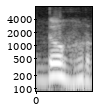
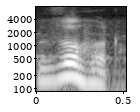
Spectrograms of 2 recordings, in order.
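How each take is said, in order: First: The word begins with a d sound. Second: The word begins with a j sound. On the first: This is the regional dialect form. "এখানে দোহর না" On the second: This is the standard form.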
